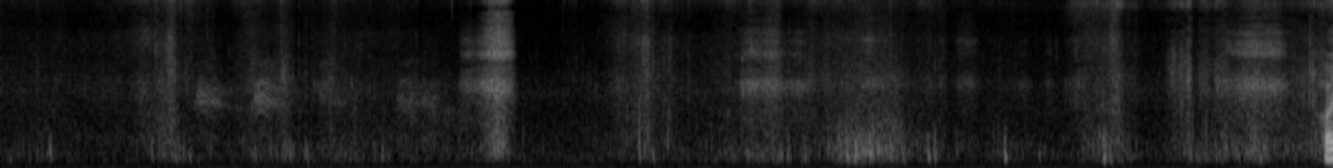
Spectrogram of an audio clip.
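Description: Bernese Mountain Dog breathing hard as it pushes through deep snow: irregular huffs and snow crunching, with one louder short burst a few seconds in.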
